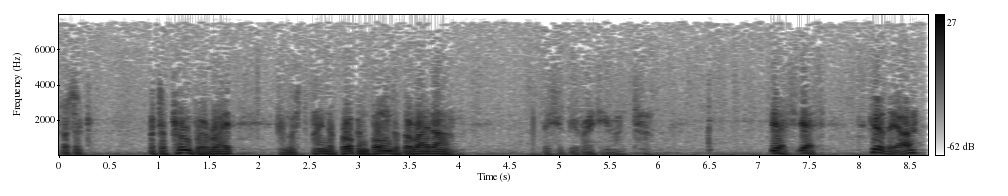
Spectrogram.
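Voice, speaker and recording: Man playing haunted insistent man, low voice, grim old radio drama, muffled vintage recording. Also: animated, moderate pace, long pauses, slight background noise, close to an everyday voice. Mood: grave, urgent. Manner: hesitant, then grimly insistent. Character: agitated, insistent man haunted by a nightmare vision.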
